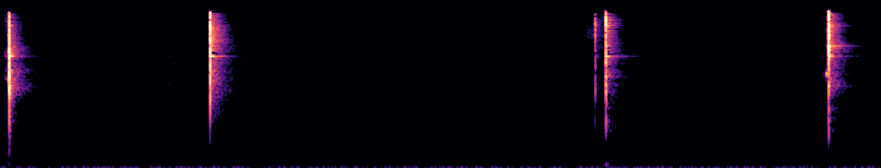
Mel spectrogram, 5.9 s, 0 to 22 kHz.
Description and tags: Metal lighter with electric flint. Open, light, release, close recorded with B1 straight to mixer and then to PC.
